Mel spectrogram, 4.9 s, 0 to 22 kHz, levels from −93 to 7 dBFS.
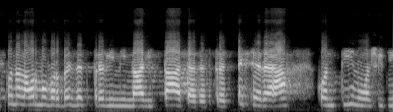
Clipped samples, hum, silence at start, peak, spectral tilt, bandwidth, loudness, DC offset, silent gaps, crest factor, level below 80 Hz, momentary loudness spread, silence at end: under 0.1%; none; 0 s; -2 dBFS; -3 dB/octave; 15 kHz; -17 LUFS; under 0.1%; none; 16 dB; -70 dBFS; 11 LU; 0 s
